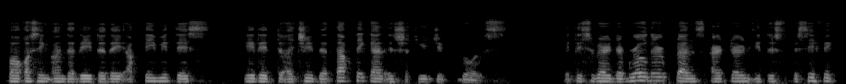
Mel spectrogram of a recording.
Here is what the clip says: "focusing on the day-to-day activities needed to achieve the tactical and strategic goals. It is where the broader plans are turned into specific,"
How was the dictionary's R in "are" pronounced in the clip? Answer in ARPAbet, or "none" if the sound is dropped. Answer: R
